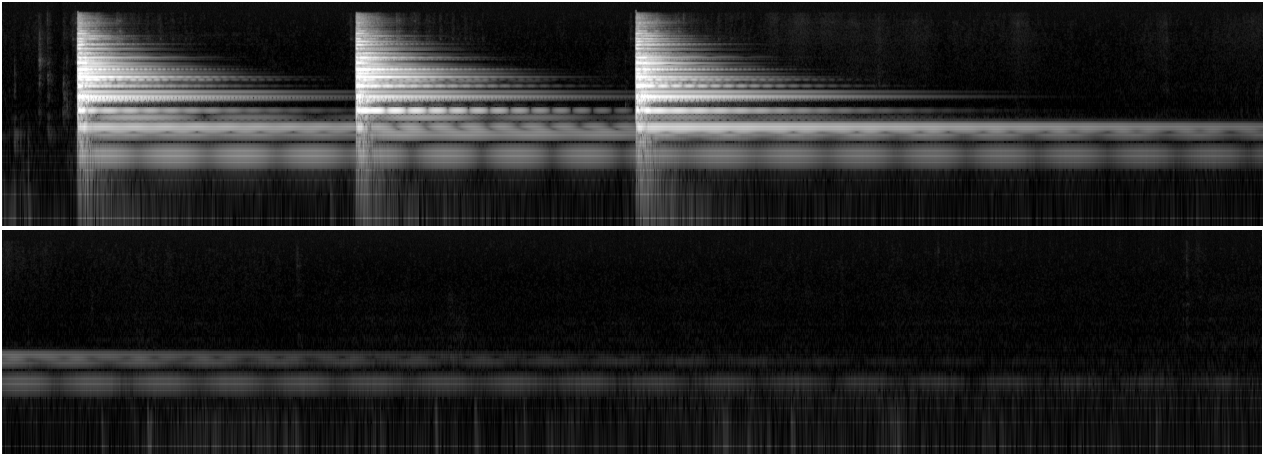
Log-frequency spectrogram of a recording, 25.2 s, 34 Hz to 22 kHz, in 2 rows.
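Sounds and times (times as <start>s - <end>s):
church bells striking: 0.8s - 10.7s.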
